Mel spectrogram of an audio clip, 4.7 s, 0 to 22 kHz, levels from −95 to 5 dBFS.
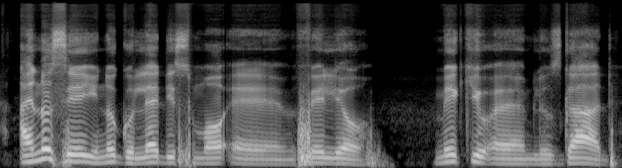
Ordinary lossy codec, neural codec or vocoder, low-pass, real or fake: none; autoencoder, 48 kHz, 128 numbers a frame, DAC-VAE, trained on Japanese speech; none; fake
